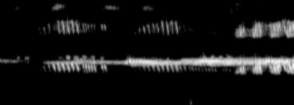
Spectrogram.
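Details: Autumn night chorus of bell crickets from paddy fields at Inba-numa in Chiba, Japan, a sustained shrill ringing tone layered with quick pulsed trills from other nearby insects, continuous throughout.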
